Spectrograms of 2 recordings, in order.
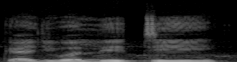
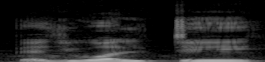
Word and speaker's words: casualty: word is casualty yes it's not like that casuality casualty it's casualty yes it's casualty and next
